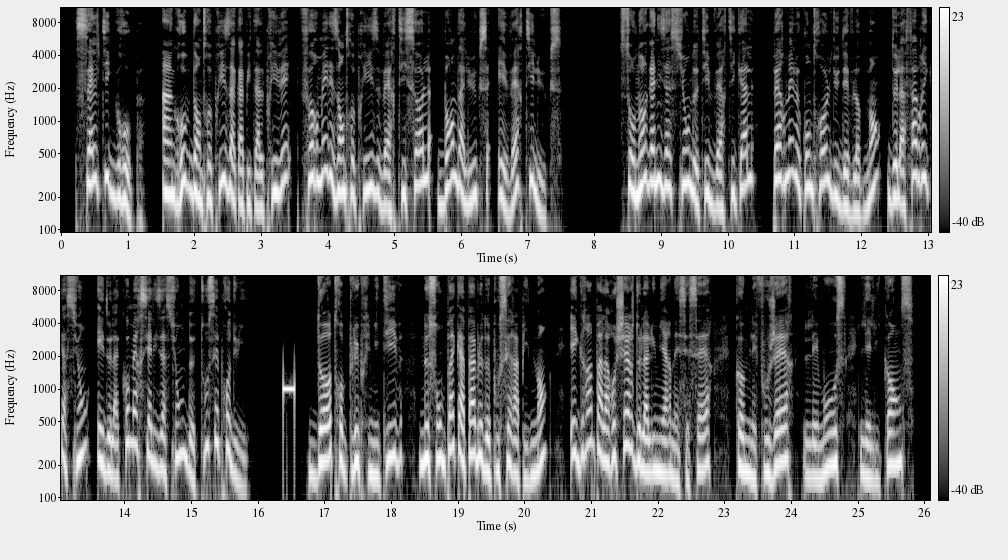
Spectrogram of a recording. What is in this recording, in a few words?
locutora francesa french voiceover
